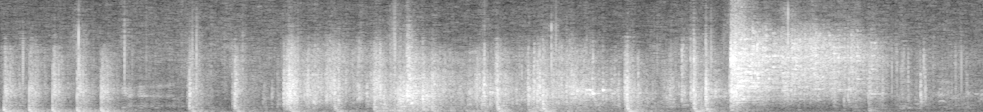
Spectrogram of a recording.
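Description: A wooden door is broken down: repeated heavy thuds and sharp cracks give way to a burst of splintering and clattering debris, loud, with no talking.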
